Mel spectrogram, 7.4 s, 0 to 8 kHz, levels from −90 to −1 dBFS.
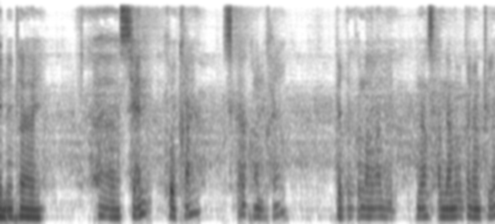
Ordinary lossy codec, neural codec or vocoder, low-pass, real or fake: none; codec, 16 kHz in and 24 kHz out, 0.6 kbps, FireRedTTS-2 codec; 7.2 kHz; fake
